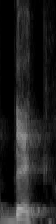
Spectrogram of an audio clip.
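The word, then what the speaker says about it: deque: Here DQ DQ pronounced as deck. Some sometime you can also refer as pronounced as deck.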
